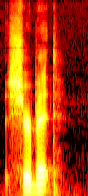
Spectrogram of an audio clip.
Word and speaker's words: sherbet: It is pronounced sherbet. – Sherbet? – Bit.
